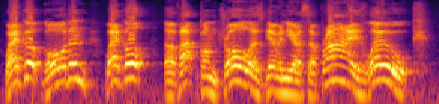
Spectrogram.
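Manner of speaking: bursting with news, wake him up; excited. Acted. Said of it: "feeling rather excited".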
